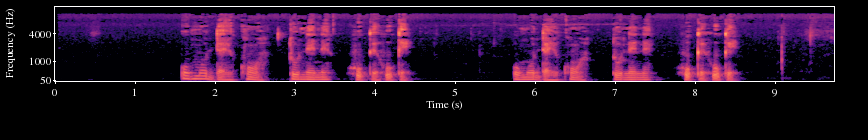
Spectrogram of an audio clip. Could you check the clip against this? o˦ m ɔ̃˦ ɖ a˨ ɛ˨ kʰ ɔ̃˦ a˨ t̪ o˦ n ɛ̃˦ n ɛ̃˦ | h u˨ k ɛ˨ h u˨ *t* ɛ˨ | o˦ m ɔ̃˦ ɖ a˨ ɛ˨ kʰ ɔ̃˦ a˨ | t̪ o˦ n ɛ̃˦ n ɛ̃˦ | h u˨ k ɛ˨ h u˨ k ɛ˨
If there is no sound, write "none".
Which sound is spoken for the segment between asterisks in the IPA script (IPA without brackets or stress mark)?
k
